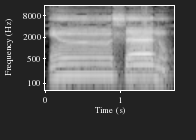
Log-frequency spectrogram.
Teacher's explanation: نون ساکن کے بعد حروف اخفا کا سینہ ہے، اخفا حقیقی ہوگا، گنہ کے ساتھ پڑھیں گے۔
